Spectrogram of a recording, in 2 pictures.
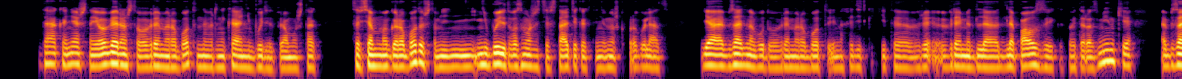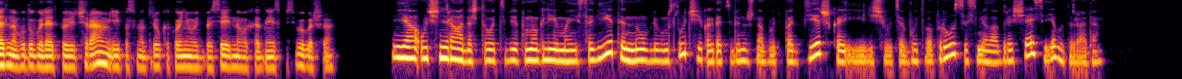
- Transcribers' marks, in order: none
- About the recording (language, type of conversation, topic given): Russian, advice, Как сохранить привычку заниматься спортом при частых изменениях расписания?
